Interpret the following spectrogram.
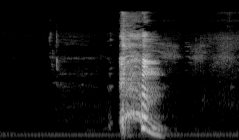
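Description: A man coughs once, about a second in, a short cough whose voice drops in pitch as it ends.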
